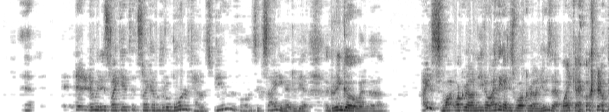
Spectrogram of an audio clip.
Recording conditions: poor sound quality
